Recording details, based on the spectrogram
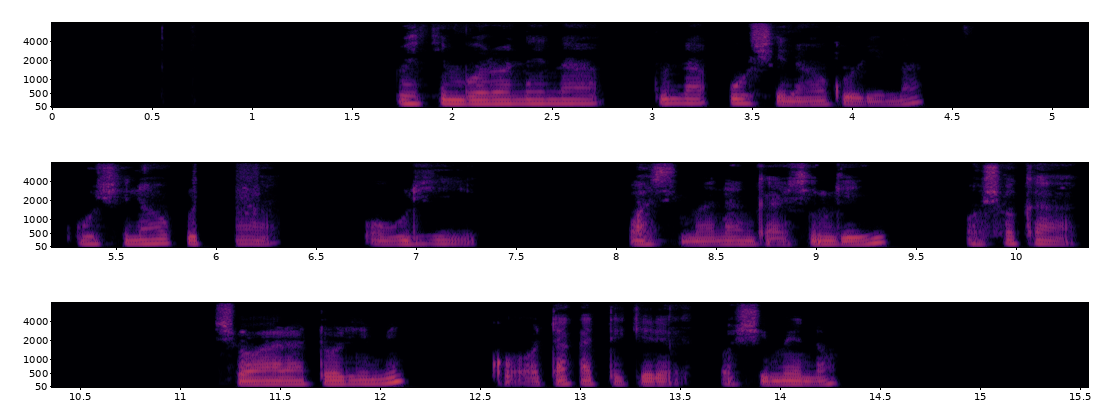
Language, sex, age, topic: Oshiwambo, male, 18-24, agriculture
